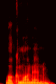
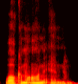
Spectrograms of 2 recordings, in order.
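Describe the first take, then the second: First: Breathy whispered welcome; whispering. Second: Said in the usual way. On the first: Shown as a demonstration. Greeting people joining the call.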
